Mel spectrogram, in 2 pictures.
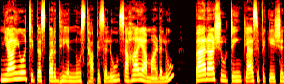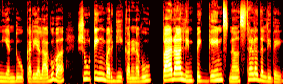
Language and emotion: Kannada, neutral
